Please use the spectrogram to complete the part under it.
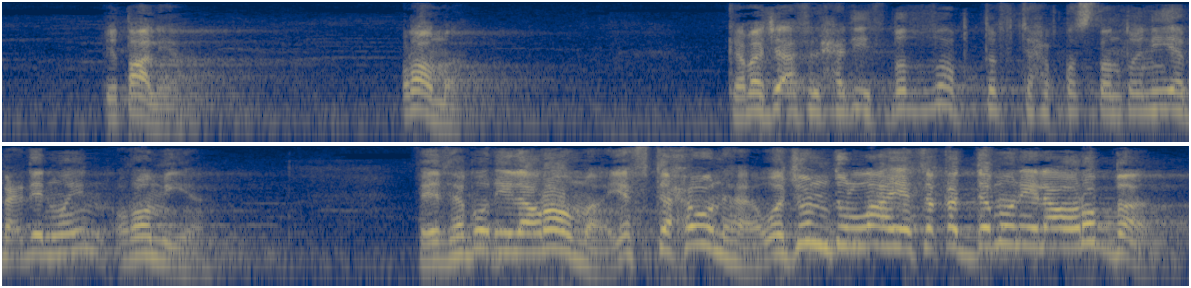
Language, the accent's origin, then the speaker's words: Arabic; Kuwait; احنا عندنا بالكويت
